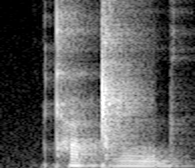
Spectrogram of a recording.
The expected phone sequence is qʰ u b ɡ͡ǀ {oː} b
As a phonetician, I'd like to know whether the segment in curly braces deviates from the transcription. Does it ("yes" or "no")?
no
